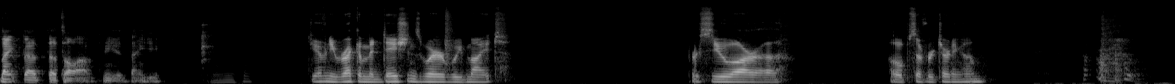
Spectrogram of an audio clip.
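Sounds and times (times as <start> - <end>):
speech: 0.0 - 5.2, 6.9 - 7.9, 8.9 - 9.9, 11.0 - 11.4
person sneezing: 10.9 - 11.5.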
